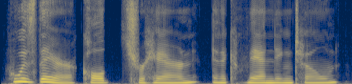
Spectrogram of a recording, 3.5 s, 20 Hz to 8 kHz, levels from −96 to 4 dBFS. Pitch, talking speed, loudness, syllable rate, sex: 205 Hz, 155 wpm, -18 LUFS, 4.8 syllables/s, female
